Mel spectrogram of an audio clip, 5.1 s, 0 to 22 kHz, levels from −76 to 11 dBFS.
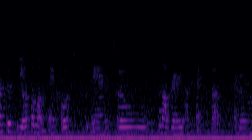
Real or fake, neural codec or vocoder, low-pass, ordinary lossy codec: real; none; 7.2 kHz; none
